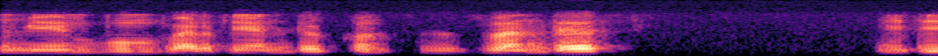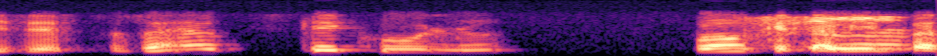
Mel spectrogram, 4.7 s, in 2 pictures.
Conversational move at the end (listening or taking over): listening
